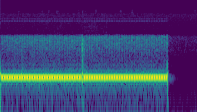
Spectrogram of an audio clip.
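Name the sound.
telephone call ringing out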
